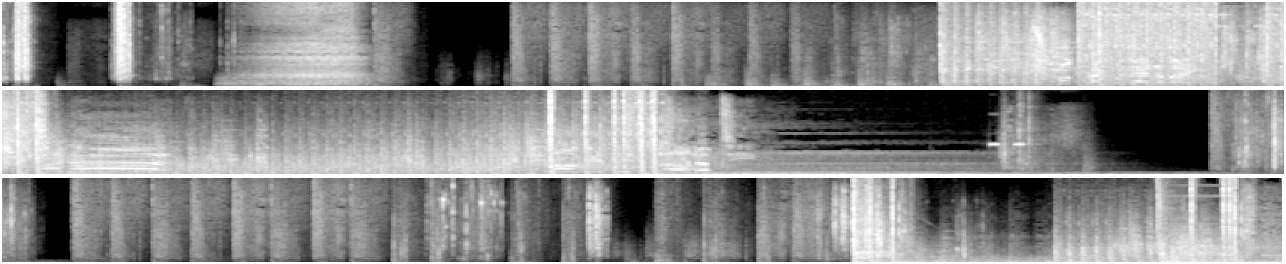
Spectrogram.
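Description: Dense bursts of rapid gunfire from a Call of Duty video game, loud and sustained through the middle, with sharper isolated shots and quieter gaps at either end.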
